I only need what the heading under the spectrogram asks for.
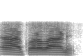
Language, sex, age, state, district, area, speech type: Malayalam, male, 30-45, Kerala, Kozhikode, urban, conversation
